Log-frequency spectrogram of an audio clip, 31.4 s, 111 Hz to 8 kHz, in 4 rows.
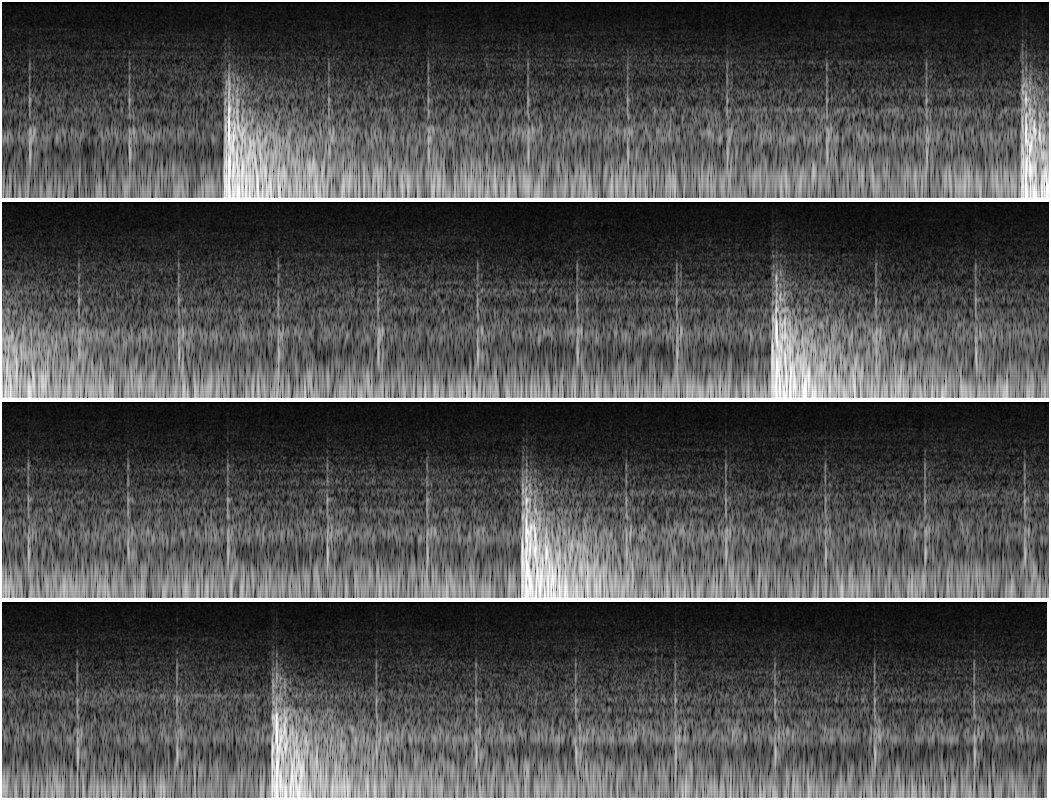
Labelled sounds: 10.0	10.3	vessel noise, 2.4 to 2.7 kHz

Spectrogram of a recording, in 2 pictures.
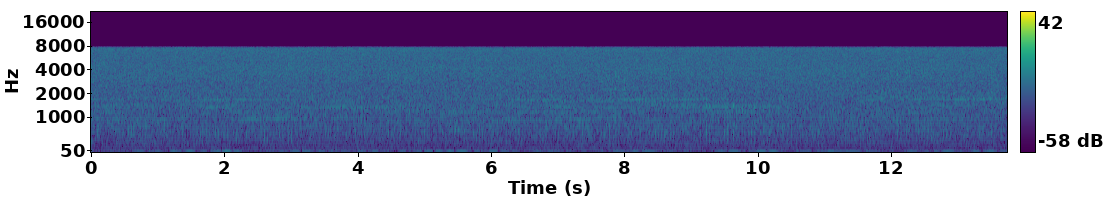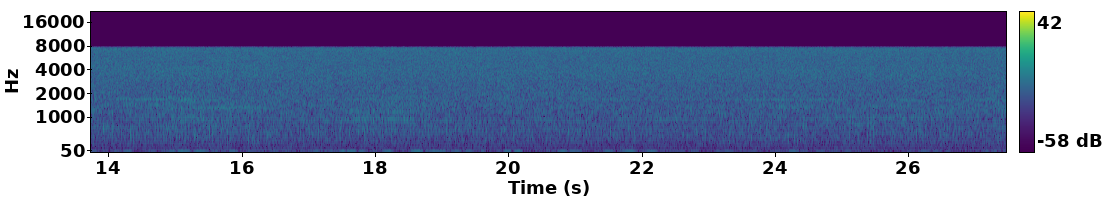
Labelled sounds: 2.2	2.5	vessel noise, 0.90 to 1.1 kHz

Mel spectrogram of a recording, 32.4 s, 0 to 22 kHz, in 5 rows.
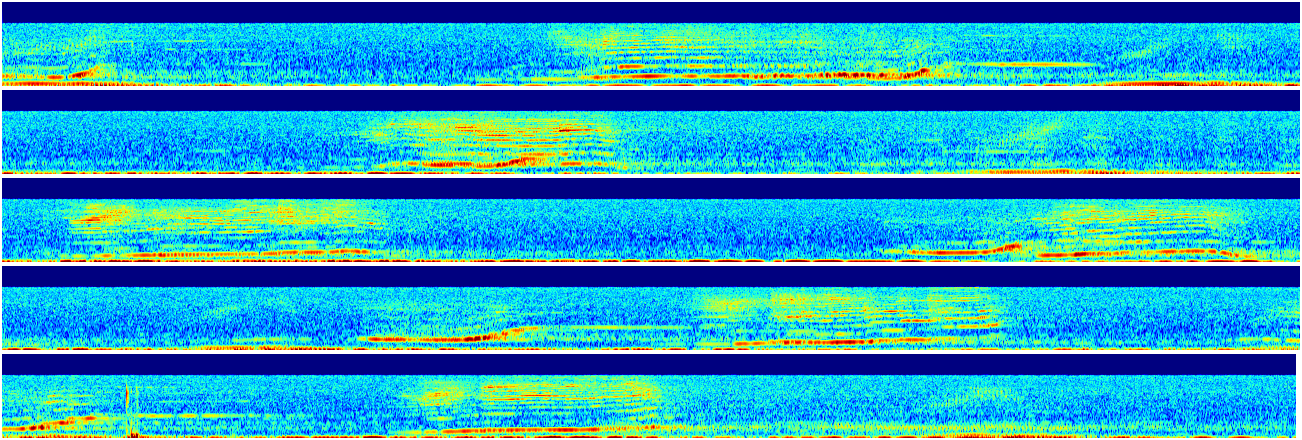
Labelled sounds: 0.0	1.1	humpback whale, 0.80 to 3.3 kHz
2.8	4.1	humpback whale, 0.80 to 4.9 kHz
4.7	5.4	humpback whale, 0.99 to 4.4 kHz
8.4	9.6	humpback whale, 0.80 to 6.8 kHz
11.2	11.5	humpback whale, 1.0 to 1.2 kHz
13.2	14.9	humpback whale, 0.80 to 5.8 kHz
18.0	19.1	humpback whale, 0.80 to 6.0 kHz
19.6	20.1	humpback whale, 1.8 to 2.3 kHz
21.9	24.5	humpback whale, 0.80 to 8.0 kHz
25.9	27.2	humpback whale, 0.80 to 4.3 kHz
27.9	29.4	humpback whale, 0.90 to 7.3 kHz

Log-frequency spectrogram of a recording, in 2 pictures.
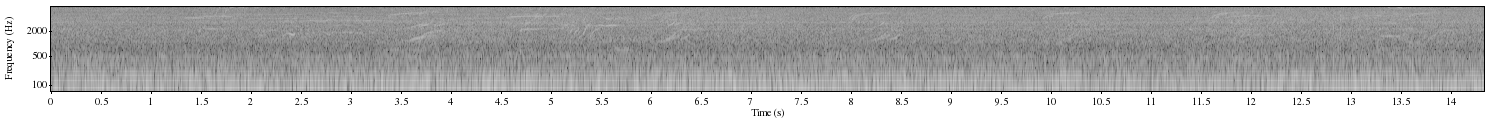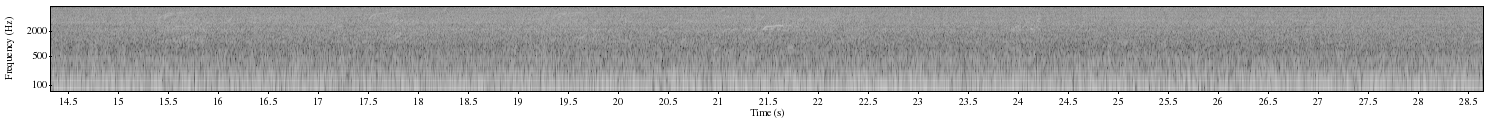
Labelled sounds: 1.3	1.8	killer whale, 4.2 to 5.1 kHz
3.3	4.0	killer whale, 0.72 to 6.2 kHz
4.4	5.7	killer whale, 1.7 to 5.5 kHz
15.5	15.9	killer whale, 2.2 to 3.3 kHz

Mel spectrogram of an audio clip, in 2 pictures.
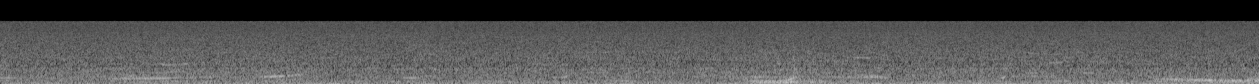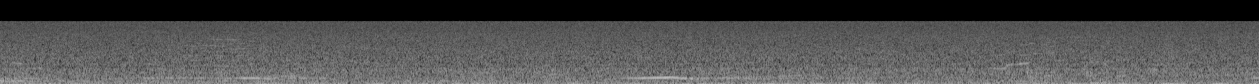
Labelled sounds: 14.7	15.1	humpback whale, 1.9 to 3.3 kHz

